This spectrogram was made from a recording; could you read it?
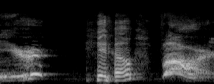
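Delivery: put-on high, slow, loud, croaky, stretched-out kid's voice. A video host talking to viewers does a near-and-far bit in a Grover kid's voice. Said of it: "It's so not like me to do like a kid's voice".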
